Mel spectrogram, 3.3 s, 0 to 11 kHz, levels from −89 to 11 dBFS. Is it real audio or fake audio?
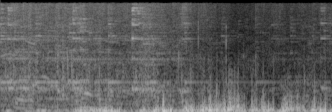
real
